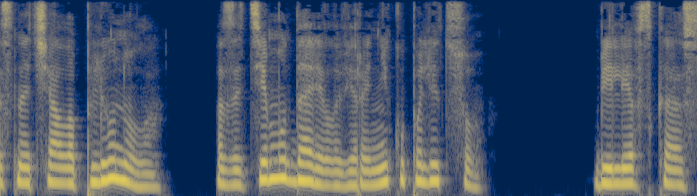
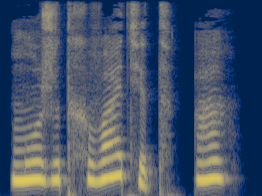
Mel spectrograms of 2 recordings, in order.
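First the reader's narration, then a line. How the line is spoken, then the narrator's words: Timid thin voice. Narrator (Russian): Робко прозвучал тонкий голос из толпы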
